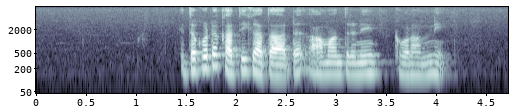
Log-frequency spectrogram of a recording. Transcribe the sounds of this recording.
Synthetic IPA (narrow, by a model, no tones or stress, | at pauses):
et̪əkoʈəkat̪ikat̪aːʈəʔa̰ːmant̪ɾəneːkoɾanːḛ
